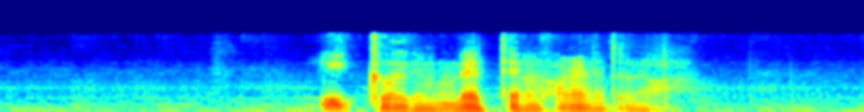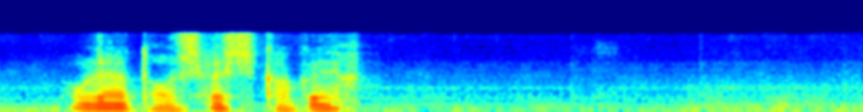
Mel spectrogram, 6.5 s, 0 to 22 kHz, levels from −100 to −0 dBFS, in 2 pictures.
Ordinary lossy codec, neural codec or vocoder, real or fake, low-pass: none; codec, 16 kHz in and 24 kHz out, 0.6 kbps, FireRedTTS-2 codec; fake; 7.2 kHz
